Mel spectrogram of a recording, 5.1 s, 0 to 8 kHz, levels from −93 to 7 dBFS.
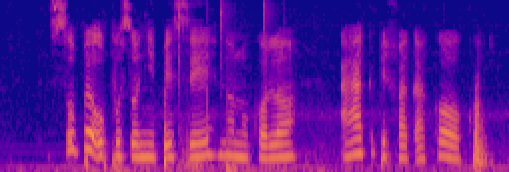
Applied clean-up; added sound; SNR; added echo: none; Fire; 18 dB; none.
